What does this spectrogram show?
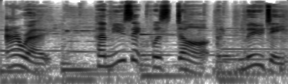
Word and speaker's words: ARO: Aimee Osbourne reinvented herself as ARO, pronounced Arrow.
